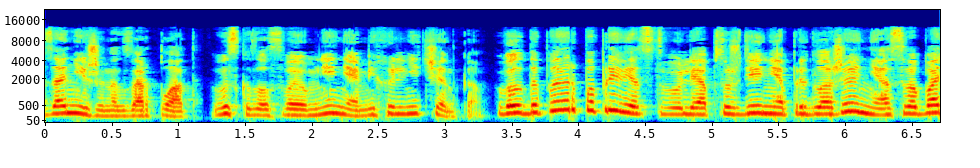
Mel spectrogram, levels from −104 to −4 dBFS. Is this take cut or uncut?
uncut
